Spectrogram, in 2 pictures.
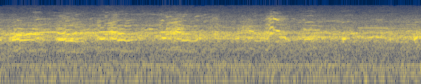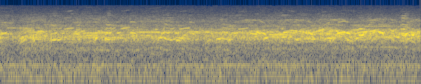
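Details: Seagulls calling noisily as a crowd: a dense din of overlapping harsh, wavering cries, steady throughout with a few louder bursts near the start and around three seconds.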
